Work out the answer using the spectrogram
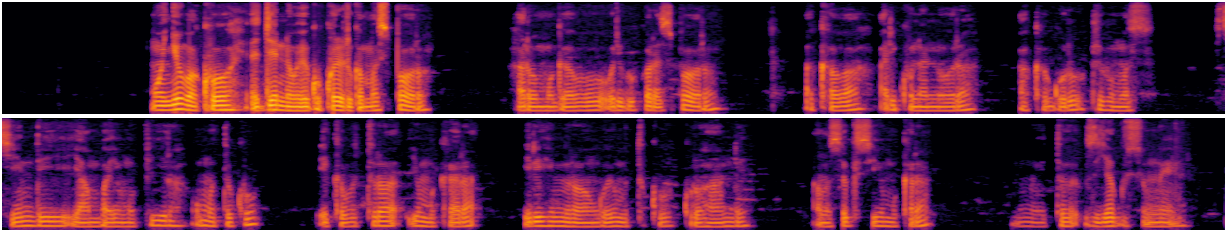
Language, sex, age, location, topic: Kinyarwanda, male, 18-24, Huye, health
